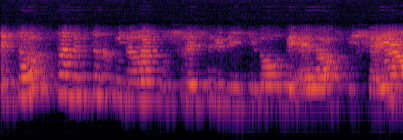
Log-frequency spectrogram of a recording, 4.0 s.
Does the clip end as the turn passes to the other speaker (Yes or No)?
Yes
